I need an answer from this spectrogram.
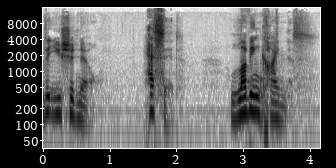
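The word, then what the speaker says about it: hesed (חסד): In Hebrew, it's pronounced hesed.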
